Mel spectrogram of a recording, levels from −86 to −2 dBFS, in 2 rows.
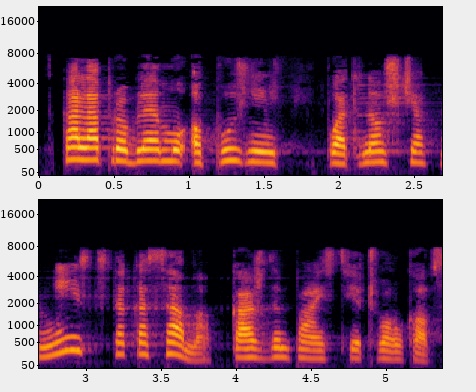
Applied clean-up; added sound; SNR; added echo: neural mask model DeepFilterNet 3.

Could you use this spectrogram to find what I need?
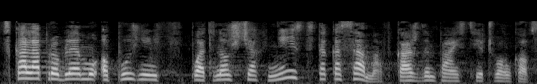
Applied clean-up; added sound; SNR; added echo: none; none; none; none.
